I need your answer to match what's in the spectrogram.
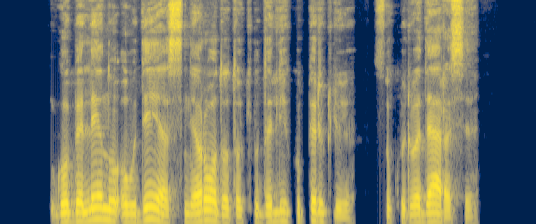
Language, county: Lithuanian, Alytus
